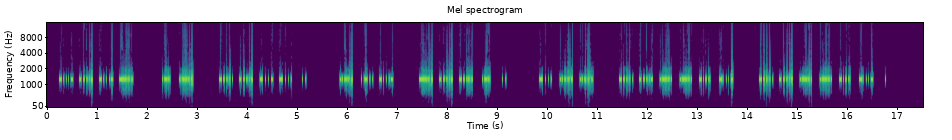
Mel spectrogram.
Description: Hellschreiber (Feld-Hell, 122.5 baud), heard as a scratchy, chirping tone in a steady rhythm, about 1270 Hz. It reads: NAME IS PAUL, QTH BARI, LOC FA66KW FA66KW.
